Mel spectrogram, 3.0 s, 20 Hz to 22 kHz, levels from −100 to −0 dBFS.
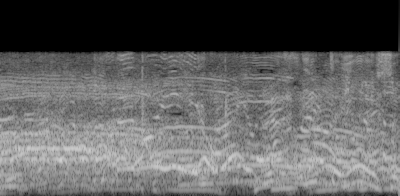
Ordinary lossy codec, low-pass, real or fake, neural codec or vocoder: none; 7.2 kHz; real; none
